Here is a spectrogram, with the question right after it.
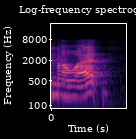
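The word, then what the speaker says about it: Moët: Yeah, and I like that you pronounced Moet correctly. – Well, yeah. – It's a hard T, people. – It's a hard T because it's not a French family.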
